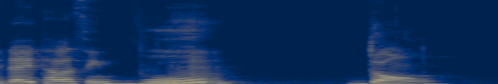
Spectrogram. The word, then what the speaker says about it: Bodom: Eu falei como que pronuncia Lake Bom infinish, né? E daí tava assim, bu dom.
